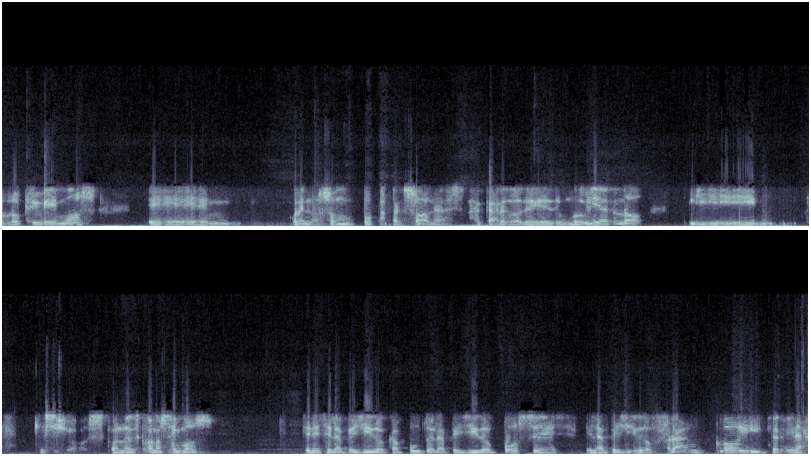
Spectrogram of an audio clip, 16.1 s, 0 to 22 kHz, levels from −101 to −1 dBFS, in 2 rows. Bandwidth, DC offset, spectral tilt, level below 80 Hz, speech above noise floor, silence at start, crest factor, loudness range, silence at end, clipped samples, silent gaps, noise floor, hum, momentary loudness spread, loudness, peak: 11.5 kHz; under 0.1%; -6 dB/octave; -46 dBFS; 31 dB; 0 s; 20 dB; 2 LU; 0 s; under 0.1%; none; -59 dBFS; none; 10 LU; -28 LUFS; -10 dBFS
